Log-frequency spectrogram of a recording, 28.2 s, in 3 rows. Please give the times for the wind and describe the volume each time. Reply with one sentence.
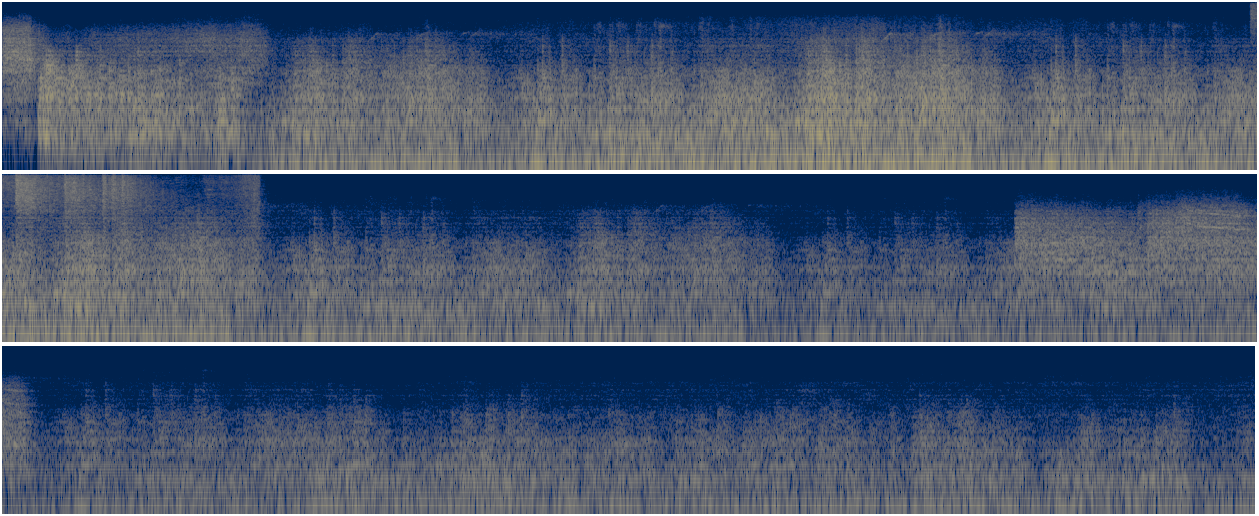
You can hear the wind from 0.0 to 28.1 s, getting quieter.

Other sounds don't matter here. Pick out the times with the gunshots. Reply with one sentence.
The gunshots can be heard from 9.3 to 11.3 s and from 17.0 to 19.0 s.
